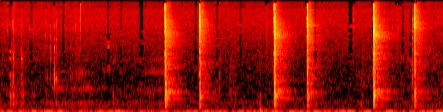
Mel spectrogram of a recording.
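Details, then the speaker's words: Butterball-Masterbuilt XL turkey fryer that won't turn on, back off: the power safety switch is pressed with a wooden stick, giving six crisp clicks; in stock position its actuator didn't press it far enough. Normal microswitch click. "When that little switch is pushed down, the unit turns on, and that is activated by pushing down on that little plastic thing that presses down when you put the control panel back into the fryer."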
